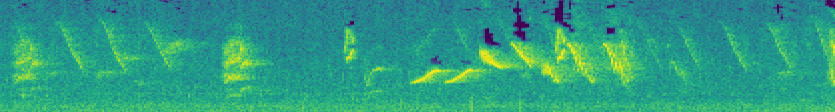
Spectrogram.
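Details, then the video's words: Double-collared seedeater singing the 'Tui Tui Zel Zel Diferenciado' teaching song: scattered high slurred chirps build into a fast, loud sequence of piercing whistles, then taper to lighter notes. "Tui Tui Zel Zel Diferenciado Encarte seu Coleiro ou Papa capim"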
